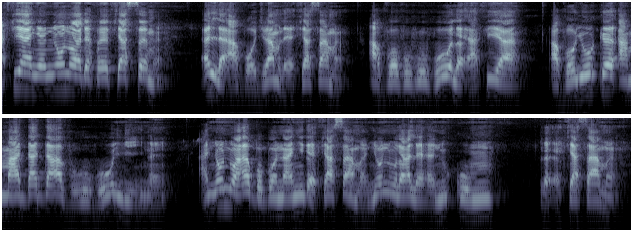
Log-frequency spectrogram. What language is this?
Ewe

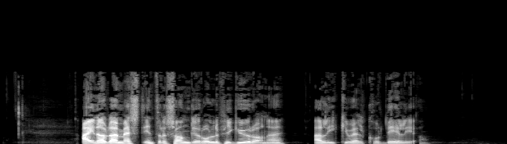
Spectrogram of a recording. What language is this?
Norwegian Nynorsk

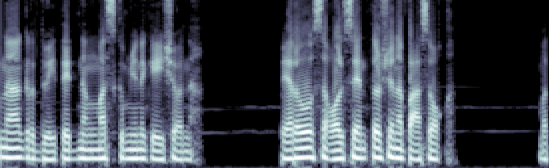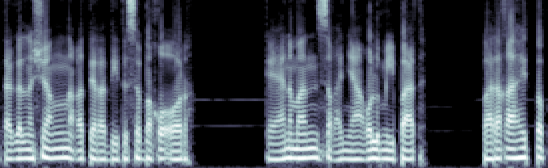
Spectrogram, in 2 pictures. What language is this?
Filipino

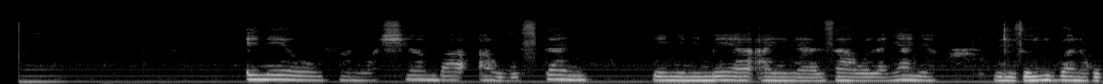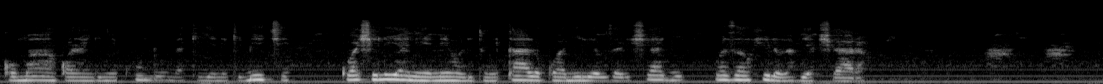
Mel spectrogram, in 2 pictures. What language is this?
Swahili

